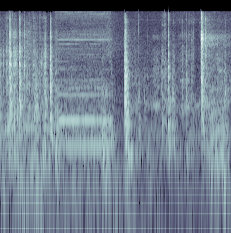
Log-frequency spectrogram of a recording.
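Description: Ricoma ten-needle embroidery machine starting a design: fast mechanical ticking, then a steady tone for about half a second, then a sharp click as a needle comes down, followed by lighter ticks as it begins.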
